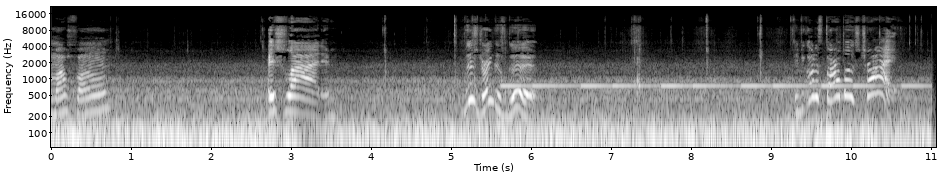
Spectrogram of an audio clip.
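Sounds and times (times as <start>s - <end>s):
low rumble inside car: 0.0s - 11.0s.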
